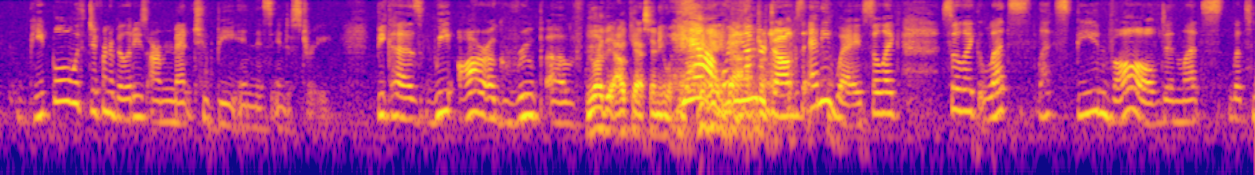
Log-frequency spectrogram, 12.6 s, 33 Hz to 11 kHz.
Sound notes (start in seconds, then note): 6.8 laughter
